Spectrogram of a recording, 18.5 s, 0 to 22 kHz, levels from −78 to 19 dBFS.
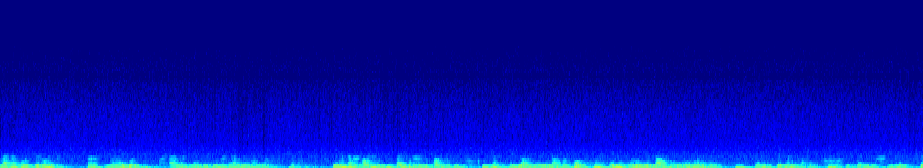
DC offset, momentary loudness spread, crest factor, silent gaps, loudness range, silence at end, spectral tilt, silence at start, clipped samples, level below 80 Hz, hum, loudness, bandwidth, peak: under 0.1%; 12 LU; 16 dB; none; 5 LU; 0 s; -8.5 dB/octave; 0 s; under 0.1%; -50 dBFS; none; -35 LUFS; 15.5 kHz; -18 dBFS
